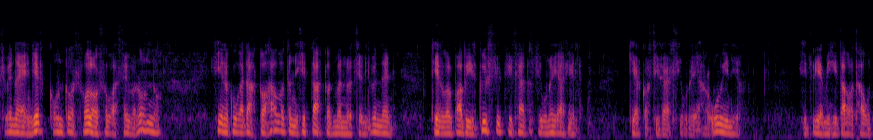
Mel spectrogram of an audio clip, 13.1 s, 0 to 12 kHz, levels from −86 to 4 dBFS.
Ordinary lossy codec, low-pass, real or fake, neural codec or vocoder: none; 7.2 kHz; fake; codec, 16 kHz, 4.8 kbps, FACodec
